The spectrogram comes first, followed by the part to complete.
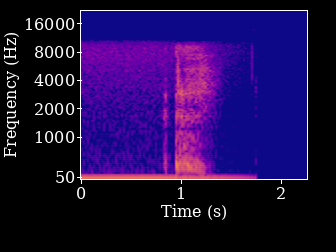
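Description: A single short cough about a second in, over faint steady hiss, and then the sound cuts off abruptly to silence.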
